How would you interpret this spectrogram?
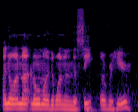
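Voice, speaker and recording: A man's voice: on the high side, flat delivery, quick pace, lo-fi sound. A man hosting a livestream in casual, conversational chat. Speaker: livestream host.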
